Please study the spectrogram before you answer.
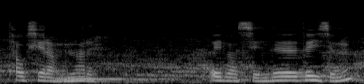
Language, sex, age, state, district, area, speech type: Bodo, female, 60+, Assam, Chirang, rural, spontaneous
